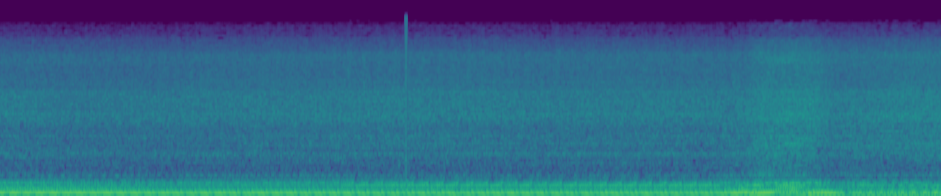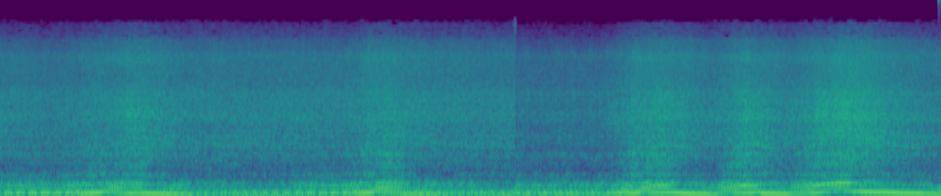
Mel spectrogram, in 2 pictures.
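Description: A car engine idles with a deep, steady rumble from the exhaust.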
